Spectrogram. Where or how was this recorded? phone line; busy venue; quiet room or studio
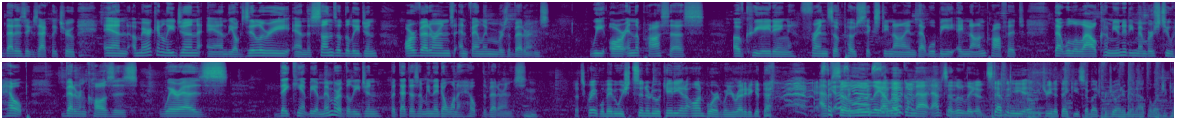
busy venue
